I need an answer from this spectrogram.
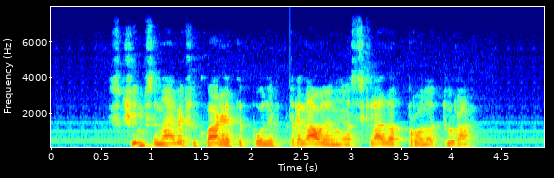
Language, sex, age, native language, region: Slovenian, male, 18-29, Slovenian, Gorenjska region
